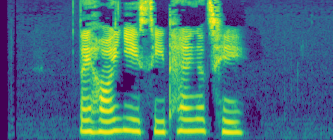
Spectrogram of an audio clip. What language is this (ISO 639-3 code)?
yue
